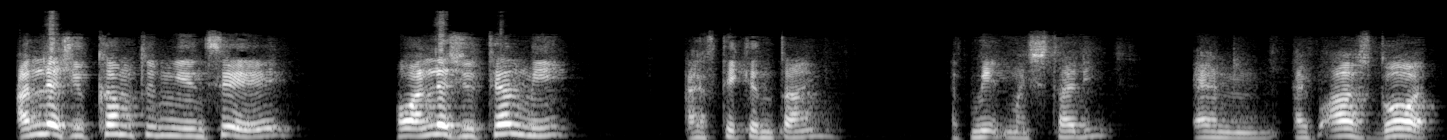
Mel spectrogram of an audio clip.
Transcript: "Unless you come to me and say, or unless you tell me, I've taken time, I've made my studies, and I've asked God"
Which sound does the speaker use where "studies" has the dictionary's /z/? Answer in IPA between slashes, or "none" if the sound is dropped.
none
